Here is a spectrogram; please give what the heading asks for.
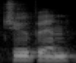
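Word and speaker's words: Dziuban: Um last name is spelled D Z I U B A N but it's pronounced Juben, Peter Jubin.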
